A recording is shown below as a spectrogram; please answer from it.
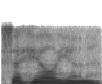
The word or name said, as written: Sahelian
